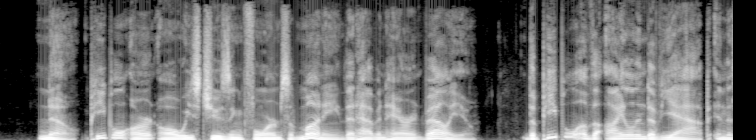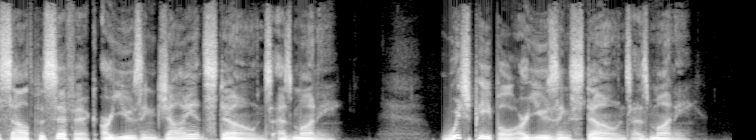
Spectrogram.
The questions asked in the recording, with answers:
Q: Which people are using stones as money?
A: The people of the island of Yap in the South Pacific are using stones as money.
